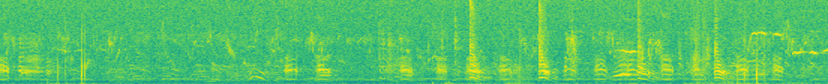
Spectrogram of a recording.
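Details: Three wild grey francolins fighting a pet francolin: scattered harsh notes at first, then a dense burst of overlapping ringing calls and sharp clicks building toward the end.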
